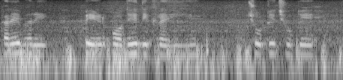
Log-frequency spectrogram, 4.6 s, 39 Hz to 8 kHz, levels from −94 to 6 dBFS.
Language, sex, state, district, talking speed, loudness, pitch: Hindi, female, Gujarat, Gandhinagar, 120 wpm, -17 LUFS, 220 Hz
